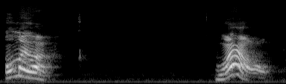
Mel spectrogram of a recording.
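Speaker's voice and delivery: floored by the taste; amazed. Real, not acted. Tasting her keto cereal on camera, amazed exclaim.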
